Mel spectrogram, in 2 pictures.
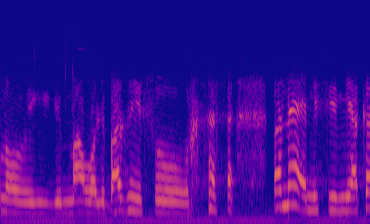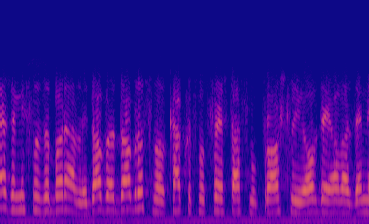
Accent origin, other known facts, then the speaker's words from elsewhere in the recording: Bratunac, Republika Srpska, Bosnia & Herzegovina; also born or lived in Zvornik; Ja sam rodom iz Zvornika, malog Zvornika, preko Drine, tata mi je iz Bratunca. Eto, ja sam odrasla u Bratuncu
